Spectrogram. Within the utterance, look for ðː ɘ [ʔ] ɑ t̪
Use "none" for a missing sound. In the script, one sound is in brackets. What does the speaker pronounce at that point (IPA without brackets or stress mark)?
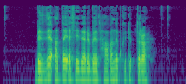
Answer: ʔ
